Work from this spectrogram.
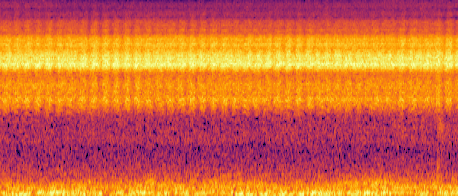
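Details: Cicadas in summer hold one continuous shrill drone, even in loudness throughout and finely pulsed, over a soft low-frequency background hum.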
